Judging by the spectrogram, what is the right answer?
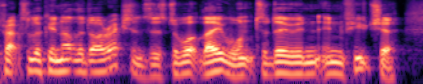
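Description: Over a silent background on a very clean recording, a man with a Guernsey accent talks at a fairly quick pace in a fairly low voice with ordinary pitch variation. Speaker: sports editor. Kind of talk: casual chat.

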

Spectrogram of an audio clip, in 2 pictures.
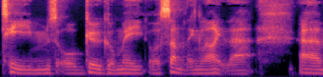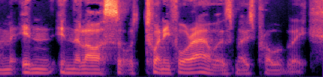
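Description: This man has a British accent and a fairly low pitch. His intonation stays fairly even. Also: quiet background. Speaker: communication skills trainer and author. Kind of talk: casual interview chat.

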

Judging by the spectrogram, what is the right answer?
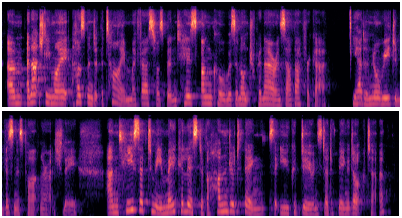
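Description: A woman speaks at a fairly quick pace with a British accent. Her medium pitch shows ordinary pitch variation against a quiet background. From UK. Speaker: neuroscientist and doctor. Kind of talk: interview. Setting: video call.

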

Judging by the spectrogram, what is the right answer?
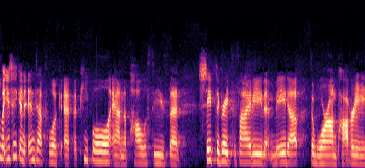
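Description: A woman speaks in an ordinary speaking voice at a fairly low pitch. Her pace is moderate and her pitch variation ordinary. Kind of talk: moderated panel discussion. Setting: luncheon event with audience.

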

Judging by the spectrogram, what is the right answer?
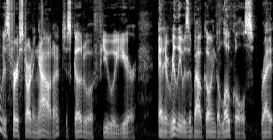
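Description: A man speaks in a bright, sharp tone. The sound is dry and close with no echo, in a very clean recording with a silent background. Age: 30s. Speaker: competitive card game player and content creator. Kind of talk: casual interview chat.

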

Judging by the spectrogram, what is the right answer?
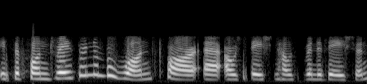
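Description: A woman's high voice in a West Cork accent, with lively intonation. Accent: Irish (West Cork). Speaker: community volunteer. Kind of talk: radio interview.

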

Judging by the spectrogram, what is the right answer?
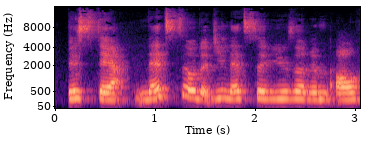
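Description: The speaker is a woman with a high-pitched voice. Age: 50s. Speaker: conference interpreter. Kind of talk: interview.

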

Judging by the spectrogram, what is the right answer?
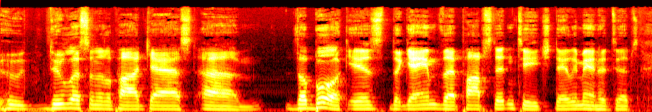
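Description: A man with an American accent speaks at a medium pitch. His pace is fairly slow, with ordinary pitch variation. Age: 30s. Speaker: podcast host and high school teacher. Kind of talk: interview.

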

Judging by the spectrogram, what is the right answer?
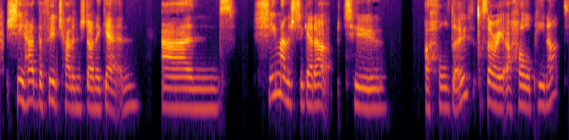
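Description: A woman with a British accent, her loudness very even and her pace fairly slow. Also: medium pitch for a woman, ordinary pitch variation. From UK, British-born Chinese. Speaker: doctor. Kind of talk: casual chat.

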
